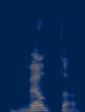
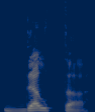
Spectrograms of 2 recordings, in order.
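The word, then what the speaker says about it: Δέλτα: Velta, Velta. And again, it's traditional to write it as delta, delta. Okay. But in modern Greek, it's going to be pronounced Velta, Velta.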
